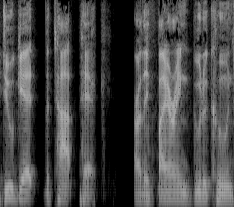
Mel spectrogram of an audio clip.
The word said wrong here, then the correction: Gutekunst: She's got to be careful the way you pronounce that with the FCC lurking over uh, ESPN Milwaukee. It's Gutekunst. Gutekunst.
